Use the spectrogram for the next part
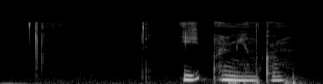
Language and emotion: Russian, neutral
